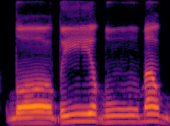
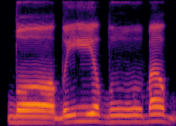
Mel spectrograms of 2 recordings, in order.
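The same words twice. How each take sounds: The two takes are said the same way.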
